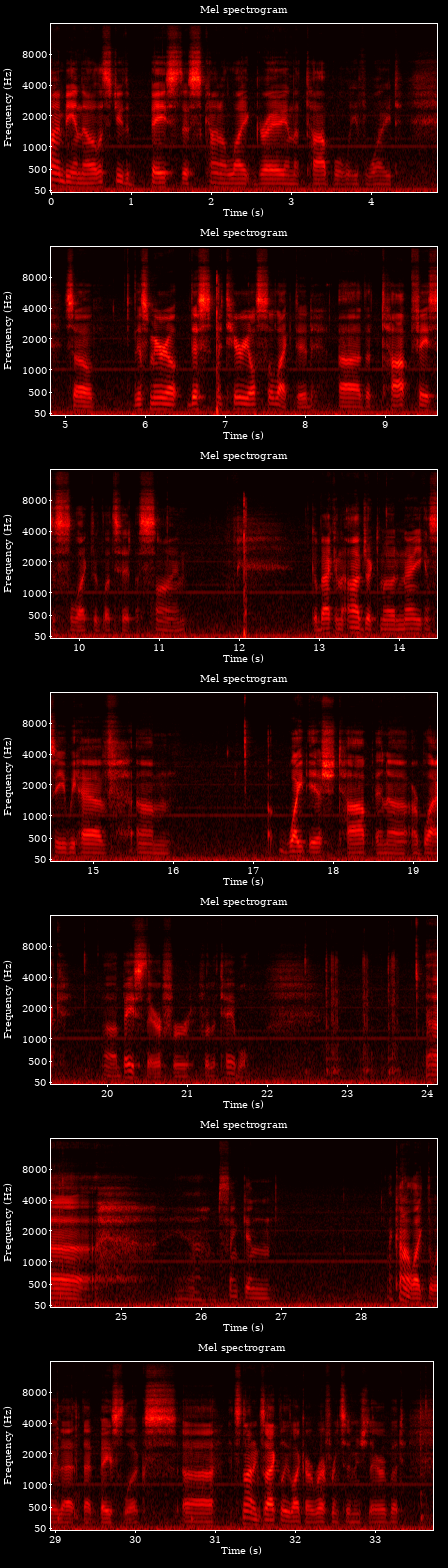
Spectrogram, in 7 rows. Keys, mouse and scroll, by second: 6.8 click, 12.0 click, 13.9 Tab, 14.8-16.6 middle drag, 20.8-22.8 middle drag, 23.9-27.2 middle drag, 27.3-30.3 middle drag, 30.4-32.6 middle drag.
